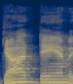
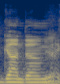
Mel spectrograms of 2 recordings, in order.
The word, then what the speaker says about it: Gundam: Mobile Suit Goddamn Extreme versus Maxi Boost On. – Yeah, you did well. I mean, you purposely mispronounced Gundam, but I'll accept it.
